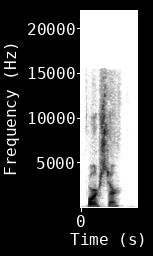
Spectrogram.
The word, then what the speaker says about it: Forster: Did I say it right? – Wrong? No. – Robert Forster. – Forster.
